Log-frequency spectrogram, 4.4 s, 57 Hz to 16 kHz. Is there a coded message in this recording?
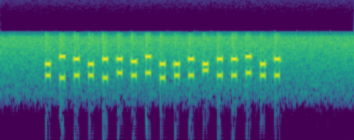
Yes: DTMF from 0.6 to 3.5 s, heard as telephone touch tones, dialled by machine, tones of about 60 ms. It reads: 4A64395C146*66C46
